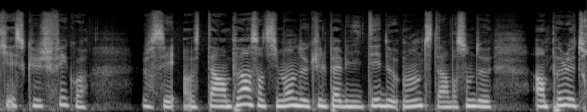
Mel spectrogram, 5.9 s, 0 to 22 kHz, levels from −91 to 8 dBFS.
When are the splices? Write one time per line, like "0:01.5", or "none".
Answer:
none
